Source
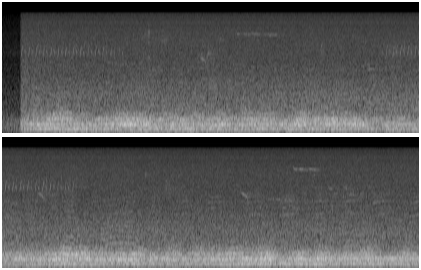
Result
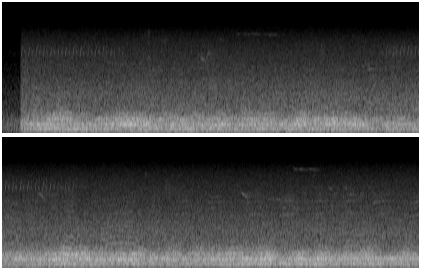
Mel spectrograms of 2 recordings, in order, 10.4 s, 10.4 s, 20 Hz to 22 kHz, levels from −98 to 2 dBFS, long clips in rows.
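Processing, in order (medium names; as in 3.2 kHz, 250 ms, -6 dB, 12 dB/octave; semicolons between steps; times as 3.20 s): low-pass 5.2 kHz 12 dB/octave; treble shelf 2.4 kHz -9 dB; trim -4 dB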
